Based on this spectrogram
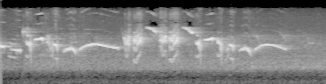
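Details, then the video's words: Icterine warbler singing varied phrases of sharp chips alternating with smooth rising-and-falling whistled arcs, repeated in quick succession before fading into quiet at the end. "MASTERAN burung icterine warbler"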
